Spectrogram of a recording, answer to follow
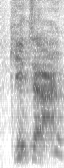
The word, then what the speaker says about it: Keta: See, Kida. Plus I got an accent to begin with. Keta. Yes. The D is silent.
